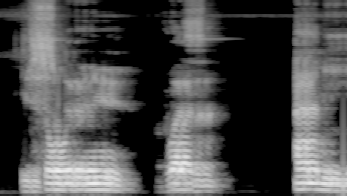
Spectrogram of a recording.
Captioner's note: french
